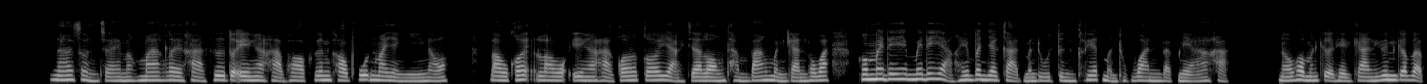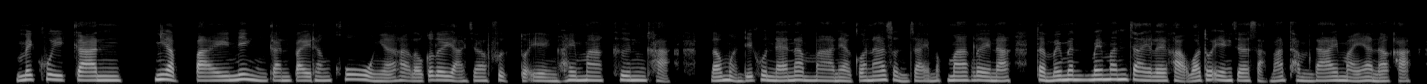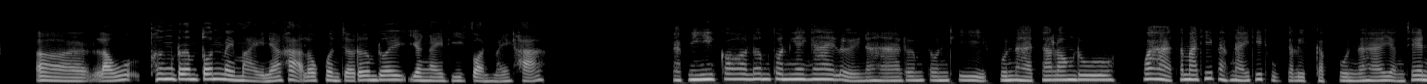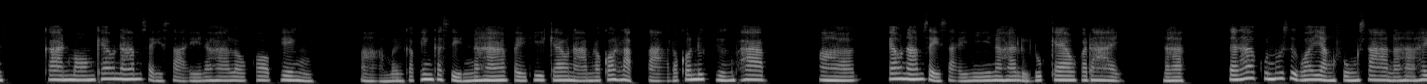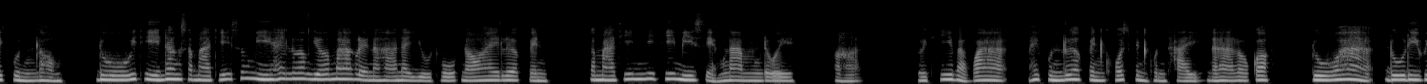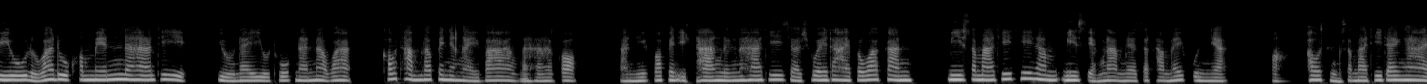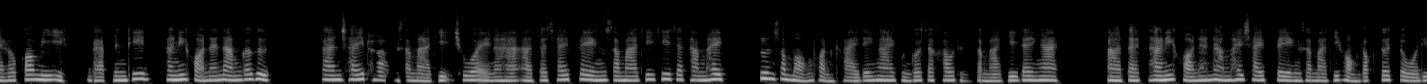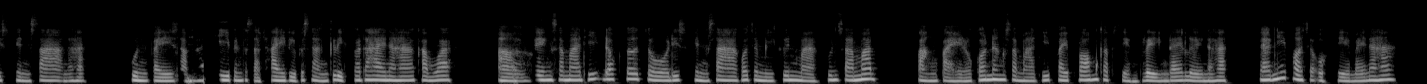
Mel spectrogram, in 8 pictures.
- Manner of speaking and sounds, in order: other background noise; tapping
- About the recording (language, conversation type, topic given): Thai, advice, ฉันจะใช้การหายใจเพื่อลดความตึงเครียดได้อย่างไร?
